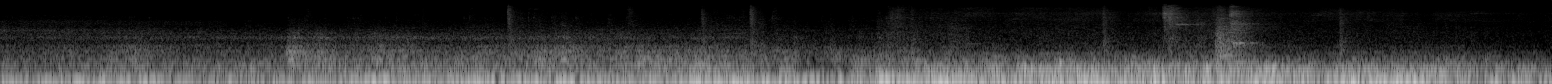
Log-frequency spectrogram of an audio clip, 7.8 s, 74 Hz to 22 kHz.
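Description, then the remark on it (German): A passenger train rolls steadily along the rails on the line from Genoa to Rapallo in Liguria, a continuous low rumble with intermittent metallic clanks and brief high squeals, no voices. “Die Bahnstrecke von Genua nach Rapallo ist dieselbe wie vor 100 Jahren.”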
